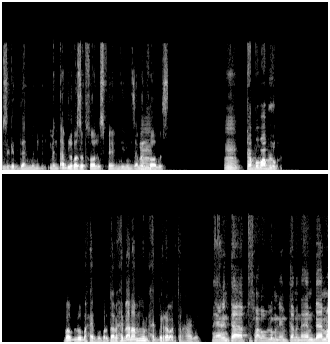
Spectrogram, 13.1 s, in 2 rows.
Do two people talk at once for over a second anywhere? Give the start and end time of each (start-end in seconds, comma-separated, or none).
none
